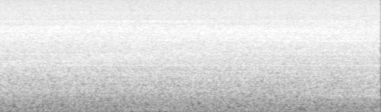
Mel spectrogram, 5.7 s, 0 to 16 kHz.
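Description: Two cordless impact drivers, a Ridgid Octane and a Hitachi/Metabo Triple Hammer, both hammering at once on mode three as they drive half-inch lag screws into a 4x4 without pilot holes. Their rapid impacts run together into one loud, steady din.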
